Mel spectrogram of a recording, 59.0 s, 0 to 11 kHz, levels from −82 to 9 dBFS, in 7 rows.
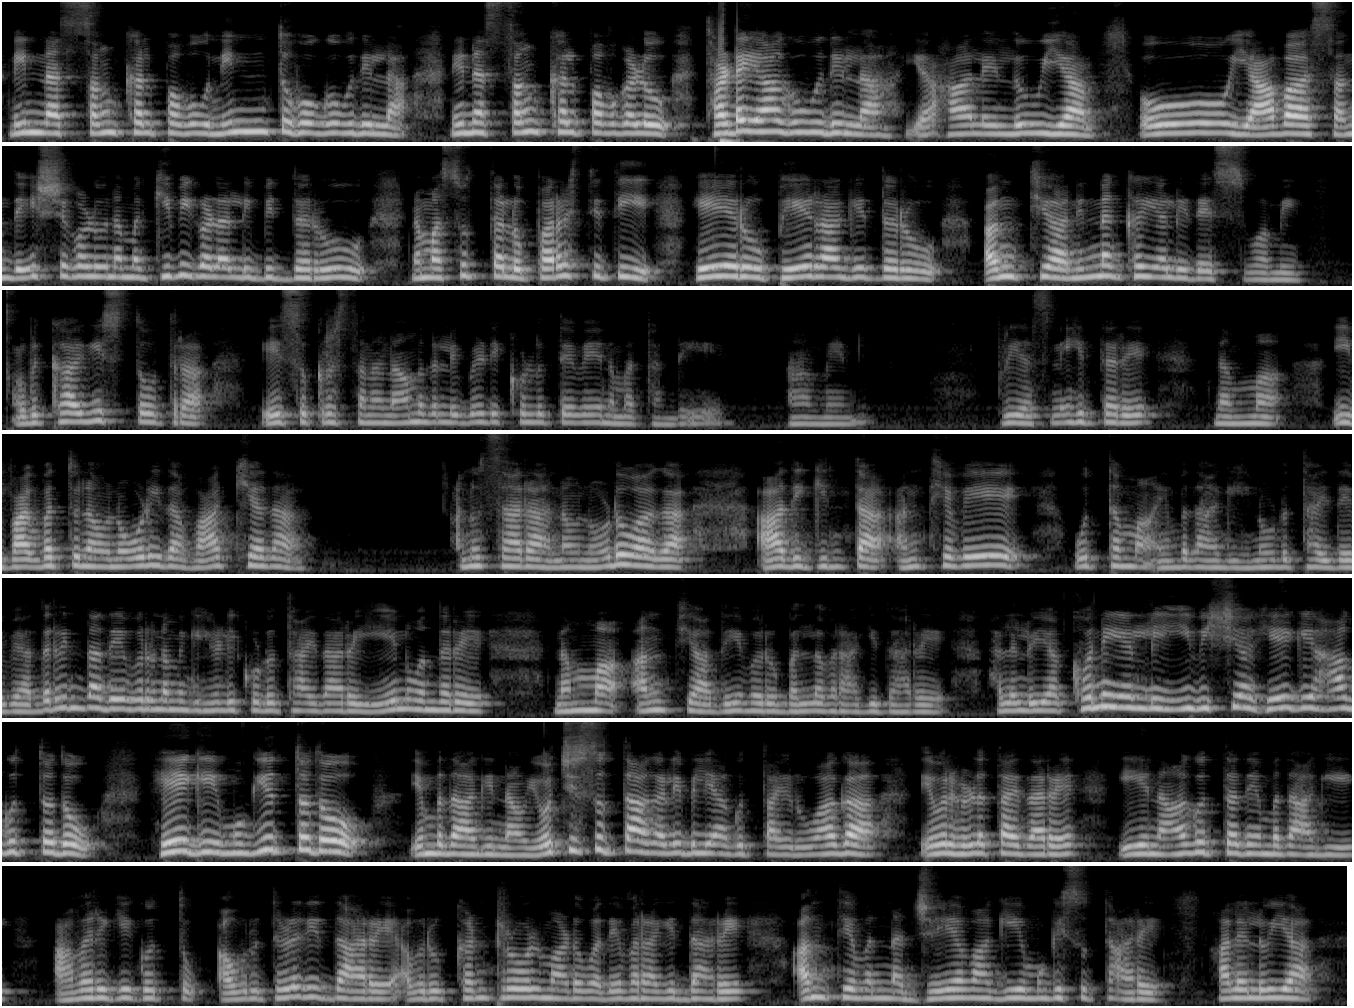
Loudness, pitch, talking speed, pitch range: -21 LUFS, 200 Hz, 90 wpm, 180-220 Hz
